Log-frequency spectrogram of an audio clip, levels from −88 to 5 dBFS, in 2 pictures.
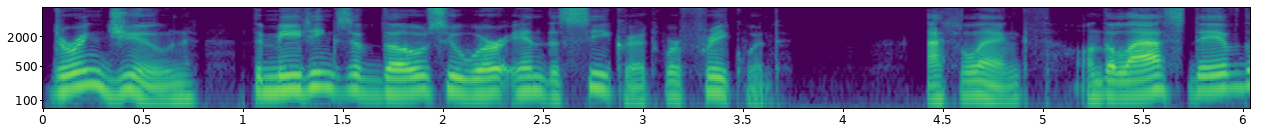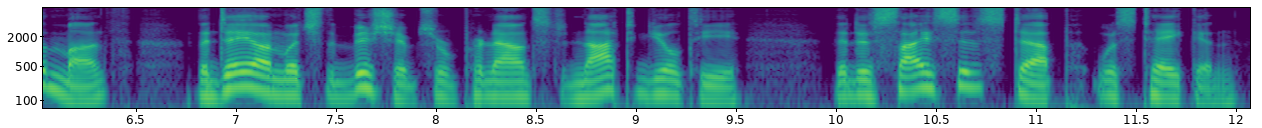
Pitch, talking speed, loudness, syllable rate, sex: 130 Hz, 185 wpm, -21 LUFS, 5.3 syllables/s, male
